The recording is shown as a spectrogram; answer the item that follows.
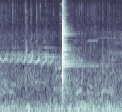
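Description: A horse whinnying in one long quavering call that fades out a little over a second in, over the dull hoofbeats of a horse cantering on an arena's dirt footing. About a second in there is a single sharp knock, the loudest sound.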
